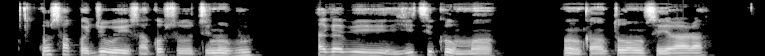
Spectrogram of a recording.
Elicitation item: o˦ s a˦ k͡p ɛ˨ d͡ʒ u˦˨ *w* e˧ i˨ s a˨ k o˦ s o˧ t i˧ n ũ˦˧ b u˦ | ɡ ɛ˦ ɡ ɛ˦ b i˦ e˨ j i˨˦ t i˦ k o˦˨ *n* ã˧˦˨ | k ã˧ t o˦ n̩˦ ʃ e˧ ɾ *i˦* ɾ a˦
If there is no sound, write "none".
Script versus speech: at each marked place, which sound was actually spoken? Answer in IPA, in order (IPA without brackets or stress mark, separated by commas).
w, m, a˦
